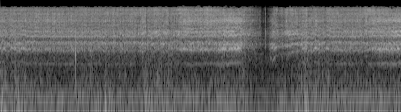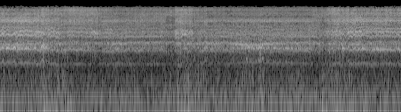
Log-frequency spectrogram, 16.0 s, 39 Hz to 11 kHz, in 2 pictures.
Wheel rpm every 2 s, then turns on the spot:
120, 110, 80, 110, 110, 120, 110, 110.
none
